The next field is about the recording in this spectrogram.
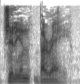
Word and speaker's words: Guillain-Barré: Apparently, it's pronounced Guillain-Barré.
